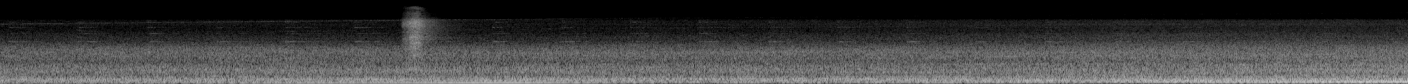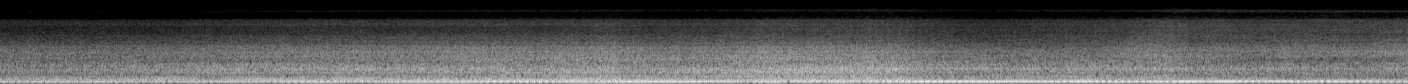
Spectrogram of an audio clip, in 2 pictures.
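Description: MARC commuter train moving along the track, with the low steady drone of its MP36PH diesel locomotive's engine growing louder over the noise of the cars' wheels on the rails. There is a single sharp click about four seconds in.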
